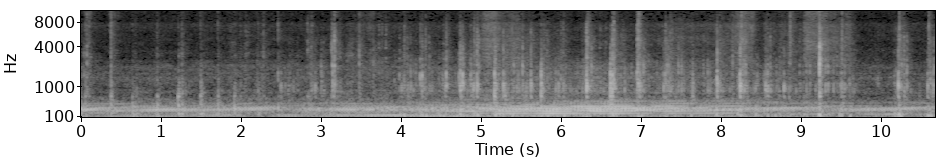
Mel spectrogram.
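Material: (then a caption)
Plastic. A green, hollow plastic Mike Wazowski sipper cup with a straw, standing on a purple base, is tapped and scratched with fingertips and nails. Quick, irregular light clicks and taps ring out over a steady low scratching rustle, growing somewhat louder toward the middle.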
